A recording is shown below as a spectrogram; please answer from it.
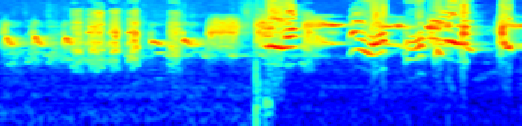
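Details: Female bearded magpie robin giving squeaky chirps that lead into loud wavy whistled slurs rising and falling, with a low thud just before the loudest phrase.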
